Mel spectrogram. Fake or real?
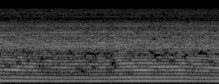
real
